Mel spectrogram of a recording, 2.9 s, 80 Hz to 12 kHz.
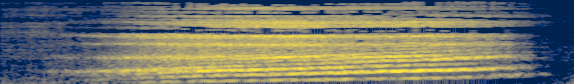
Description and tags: PAGET Ludovic 2014-2015 skype connection sound
This is a recorded sound of a yawn which I transformed into a sound similar to the Skype connection sound.
To do it, I used 3 effects. Firstly I reversing the direction, then I used the Paulstretch effect with a stretch factor of 2 and a resolution of 0.25 second. Finally, I increased the treble 3.9 decibels.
